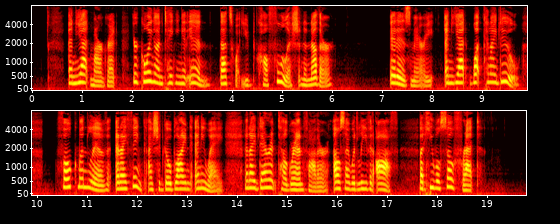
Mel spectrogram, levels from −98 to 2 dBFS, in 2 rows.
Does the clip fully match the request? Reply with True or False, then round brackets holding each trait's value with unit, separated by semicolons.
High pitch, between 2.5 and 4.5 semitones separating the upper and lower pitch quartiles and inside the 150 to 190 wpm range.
False (230 Hz; 5.1 semitones; 160 wpm)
